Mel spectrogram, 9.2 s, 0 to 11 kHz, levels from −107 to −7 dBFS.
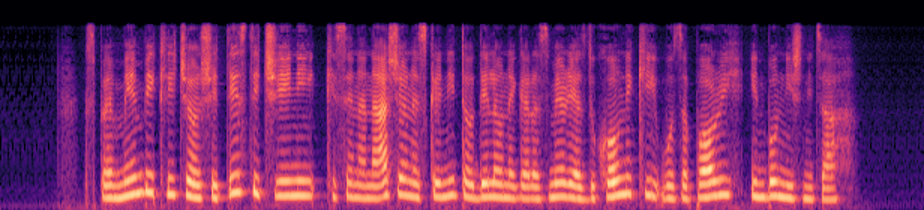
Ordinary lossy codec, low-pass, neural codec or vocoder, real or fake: none; 7.2 kHz; codec, 16 kHz, 0.4 kbps, LongCat-Audio-Codec; fake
